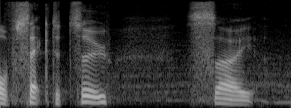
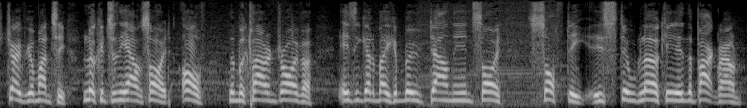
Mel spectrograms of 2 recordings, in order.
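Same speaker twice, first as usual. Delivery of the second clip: higher, lively live race call; motorsport commentator; 4 semitones higher than usual. Acted.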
